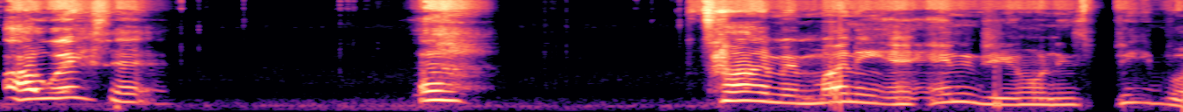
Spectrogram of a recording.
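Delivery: speaking through a yawn. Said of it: "as I'm still yawning".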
